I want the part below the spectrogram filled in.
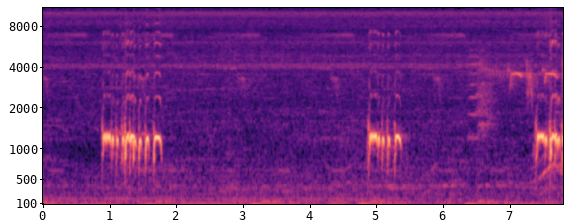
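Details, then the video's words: Local Indonesian zebra dove used as a master recording to prompt other doves to coo and respond. Three bursts of quick, rolling coo notes, each a run of four or five beats, separated by gaps of several seconds over a low rumbling background. "Perkutut lokal gacor pancingan agar burung perkutut cepat GACOR dan BUNYI"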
